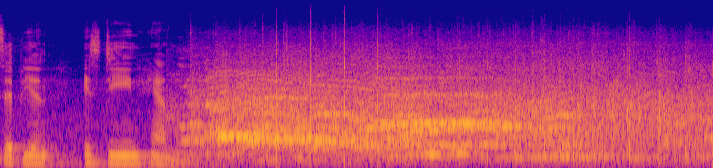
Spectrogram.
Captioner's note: applause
